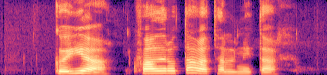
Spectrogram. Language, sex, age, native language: Icelandic, female, 30-39, Icelandic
